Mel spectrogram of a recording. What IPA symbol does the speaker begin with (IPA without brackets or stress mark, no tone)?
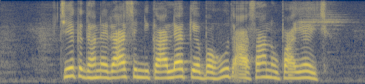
t͡ʃ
